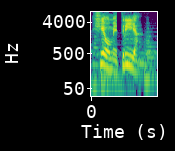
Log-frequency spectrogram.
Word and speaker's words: geometría: Geometría, jirafa. There is no U in between, so you pronounce it like an H in English.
